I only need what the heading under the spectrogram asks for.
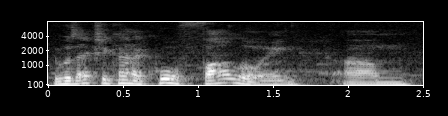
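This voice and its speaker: A man's voice: medium pitch, expressive, brisk, mellow, soft background music. Blunt rambling male movie reviewer. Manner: blunt, rambling, lots of "you know". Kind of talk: casual movie review vlog. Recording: echoey room, faint hum.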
